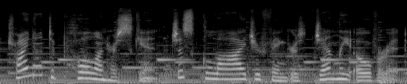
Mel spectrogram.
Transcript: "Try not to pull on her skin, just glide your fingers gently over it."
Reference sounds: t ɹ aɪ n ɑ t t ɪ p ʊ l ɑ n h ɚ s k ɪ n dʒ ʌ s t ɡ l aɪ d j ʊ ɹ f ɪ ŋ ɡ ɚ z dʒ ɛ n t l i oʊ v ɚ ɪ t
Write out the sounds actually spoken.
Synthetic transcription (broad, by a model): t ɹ aɪ n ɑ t t ɪ p ʊ l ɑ n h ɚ s k ɪ n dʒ ʌ s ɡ l aɪ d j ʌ ɹ f ɪ ŋ ɡ ɚ z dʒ ɛ n t l i oʊ v ɚ ɪ t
